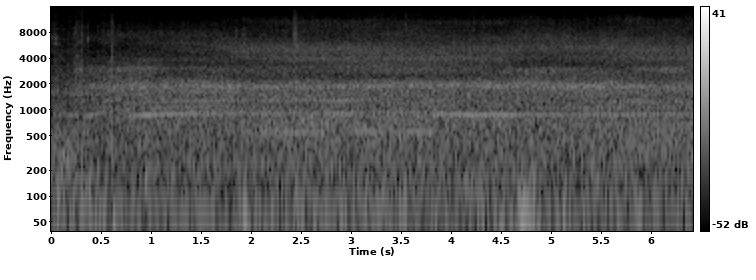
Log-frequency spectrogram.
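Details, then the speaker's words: New 12 V computer fan for a homemade waste oil heater, bench-run on a 12 V supply, free-spinning and putting out a fair amount of air: steady even air rush with faint constant hum, no ticking or rubbing; normal fan running. "puts out a fair amount of air a little bit of a test with some kerosene in the heater"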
